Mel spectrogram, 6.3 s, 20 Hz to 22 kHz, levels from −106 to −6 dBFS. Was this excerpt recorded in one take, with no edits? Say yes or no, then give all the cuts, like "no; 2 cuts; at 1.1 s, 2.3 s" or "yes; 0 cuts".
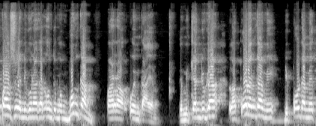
yes; 0 cuts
